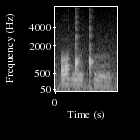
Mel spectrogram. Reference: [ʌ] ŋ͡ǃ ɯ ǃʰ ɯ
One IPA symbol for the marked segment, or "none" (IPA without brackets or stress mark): ʌ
